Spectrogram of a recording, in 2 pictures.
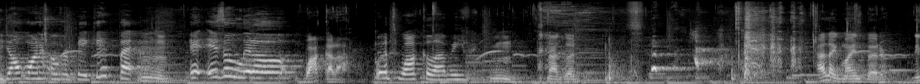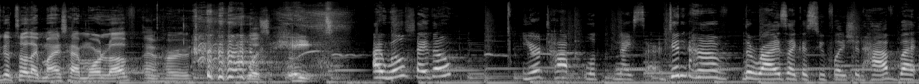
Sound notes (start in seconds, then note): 6.3 laughing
